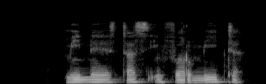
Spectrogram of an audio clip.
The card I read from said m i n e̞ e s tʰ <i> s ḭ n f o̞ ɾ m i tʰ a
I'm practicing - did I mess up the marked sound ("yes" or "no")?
yes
